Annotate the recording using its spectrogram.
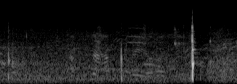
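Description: Tennis ball struck on an outdoor court: one sharp knock just before the end, with a fainter tick a little earlier, over faint distant voices.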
